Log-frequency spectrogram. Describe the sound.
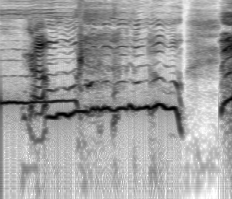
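A single long wolf howl rises into a steady, sustained note, holds for over a second, then drops away. A short, fainter cry follows at the end.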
